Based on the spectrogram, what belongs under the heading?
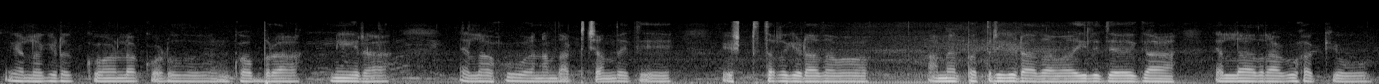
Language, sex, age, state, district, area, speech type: Kannada, female, 60+, Karnataka, Dharwad, rural, spontaneous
